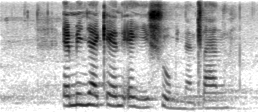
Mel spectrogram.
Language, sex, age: Zulu, female, 19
